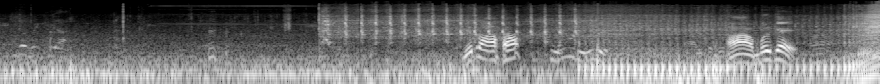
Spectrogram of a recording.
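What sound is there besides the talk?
KTM Duke motorcycle engine starting and revving exhaust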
